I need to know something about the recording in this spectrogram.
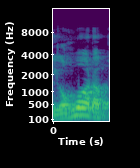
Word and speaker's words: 여호와: 원래 여호와라는 것은 사실은 발음해서도 안 되는 건데, 어쨌든 말은 해야 되니까 발음을 붙여서 우리가 여호와라 부르거든요. 그래서 여호와, 혹은 야훼, 똑같은 말인데, 여호와와 엘로힘이라는 두 가지 이름이 나와요.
